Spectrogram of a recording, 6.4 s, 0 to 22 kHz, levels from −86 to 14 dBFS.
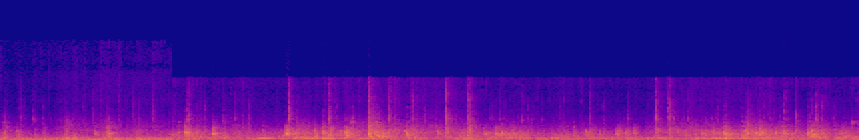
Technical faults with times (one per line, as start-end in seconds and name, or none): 1.29-6.45 input switched to a poorer device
